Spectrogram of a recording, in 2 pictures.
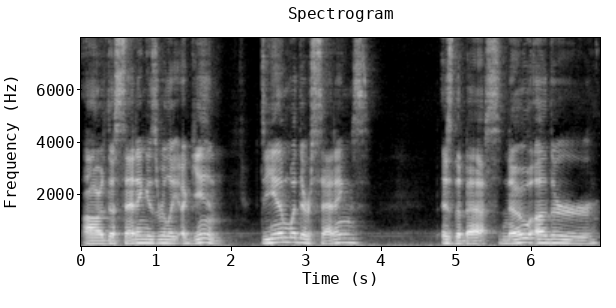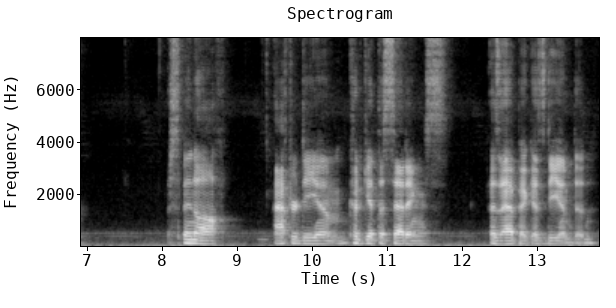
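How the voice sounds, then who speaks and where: A man's voice: mid-range voice, steady tone, slow, pauses often. A man giving casual, enthusiastic tier-list commentary, talking things through aloud and correcting himself as he goes. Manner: chatty, enthusiastic, thinks aloud with self-corrections. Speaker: anime tier-list creator.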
